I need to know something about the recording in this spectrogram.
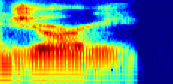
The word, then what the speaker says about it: Jorgie: Is it Jorgie or Yorgie? How do you best pronounce? We say Jorgie.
